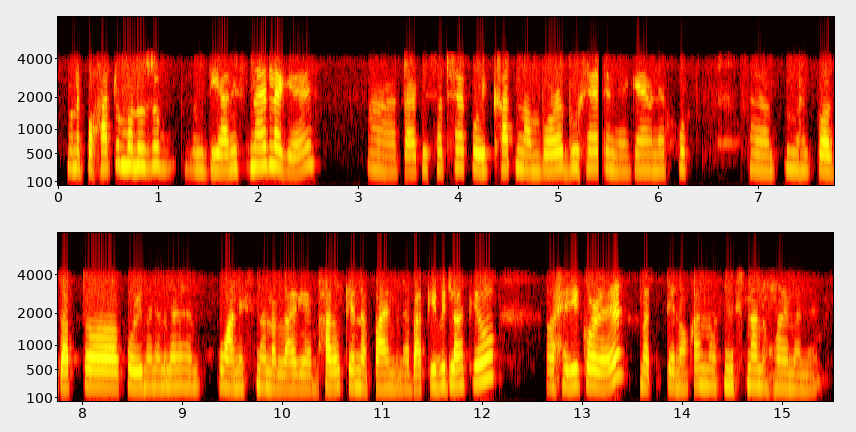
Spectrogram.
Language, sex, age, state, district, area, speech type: Assamese, female, 18-30, Assam, Sivasagar, rural, conversation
